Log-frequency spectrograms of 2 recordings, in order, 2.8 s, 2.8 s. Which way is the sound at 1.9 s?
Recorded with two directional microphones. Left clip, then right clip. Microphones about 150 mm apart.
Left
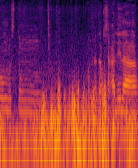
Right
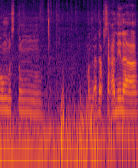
Centre (ahead or behind).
